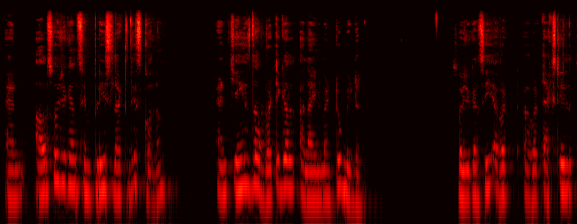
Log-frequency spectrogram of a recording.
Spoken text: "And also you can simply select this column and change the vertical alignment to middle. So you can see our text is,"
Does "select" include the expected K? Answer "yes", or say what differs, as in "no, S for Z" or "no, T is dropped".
no, K is dropped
